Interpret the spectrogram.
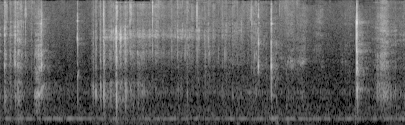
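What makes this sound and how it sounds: A metal blade shaves thin flakes off the edges of a solid white rounded soap bar held in the hand, with repeated scraping strokes. Each stroke makes a crisp, bright crunching scrape with sharp little clicks, over a faint steady low hum.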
